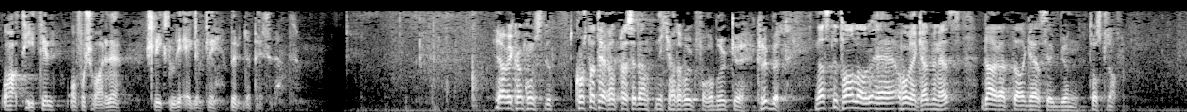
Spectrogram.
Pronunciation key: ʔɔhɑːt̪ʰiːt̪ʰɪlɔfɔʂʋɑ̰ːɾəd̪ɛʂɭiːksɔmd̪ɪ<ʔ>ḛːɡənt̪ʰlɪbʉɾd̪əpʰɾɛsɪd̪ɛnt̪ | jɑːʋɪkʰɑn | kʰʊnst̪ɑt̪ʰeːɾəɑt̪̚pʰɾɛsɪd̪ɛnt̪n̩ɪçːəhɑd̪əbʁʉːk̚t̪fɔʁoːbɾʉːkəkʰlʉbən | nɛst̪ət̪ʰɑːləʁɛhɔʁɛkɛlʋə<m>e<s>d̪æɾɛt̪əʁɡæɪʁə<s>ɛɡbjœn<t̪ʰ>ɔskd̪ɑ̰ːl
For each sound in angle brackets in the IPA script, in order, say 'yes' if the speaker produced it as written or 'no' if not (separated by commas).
yes, no, yes, yes, yes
